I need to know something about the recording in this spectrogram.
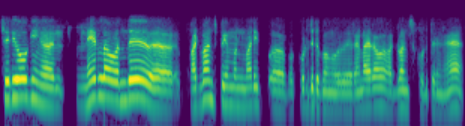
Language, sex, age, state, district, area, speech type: Tamil, male, 18-30, Tamil Nadu, Tiruvannamalai, urban, conversation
